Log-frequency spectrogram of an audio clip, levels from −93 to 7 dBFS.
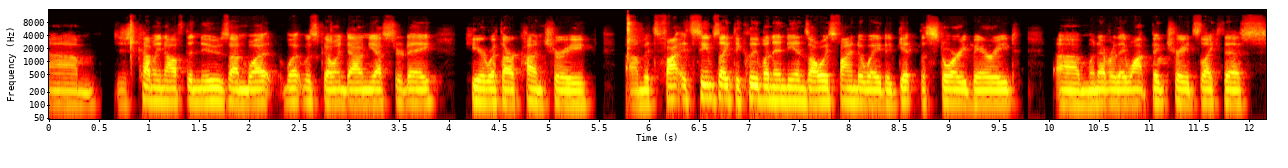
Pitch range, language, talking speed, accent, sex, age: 115-140 Hz, English, 210 wpm, American, male, 30-49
